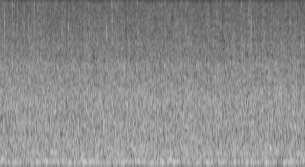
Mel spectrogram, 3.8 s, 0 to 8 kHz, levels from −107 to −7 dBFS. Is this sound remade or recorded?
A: remade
